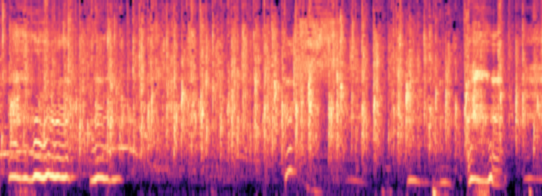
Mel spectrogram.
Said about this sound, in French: on l'applaudit.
